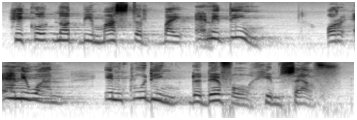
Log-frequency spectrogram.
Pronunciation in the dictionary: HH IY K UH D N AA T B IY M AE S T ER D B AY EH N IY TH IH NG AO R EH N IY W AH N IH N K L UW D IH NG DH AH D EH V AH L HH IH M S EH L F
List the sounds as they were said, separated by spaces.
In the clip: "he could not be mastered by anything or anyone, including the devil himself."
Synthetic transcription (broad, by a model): HH IY K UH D N AA T B IY M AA S T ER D B AY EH N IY T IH NG AO R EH N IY W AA N IH N K L UW D IH NG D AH D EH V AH L HH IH M S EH L F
